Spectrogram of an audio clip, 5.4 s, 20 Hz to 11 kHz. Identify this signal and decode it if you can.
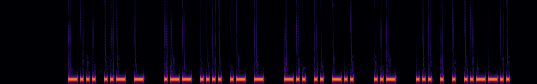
Morse code, heard as a keyed tone, about 37 wpm, 700 Hz. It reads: BUT WHAT DID U SEE?
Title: Sentences from Top 100 Words and Abbreviations 40wpm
